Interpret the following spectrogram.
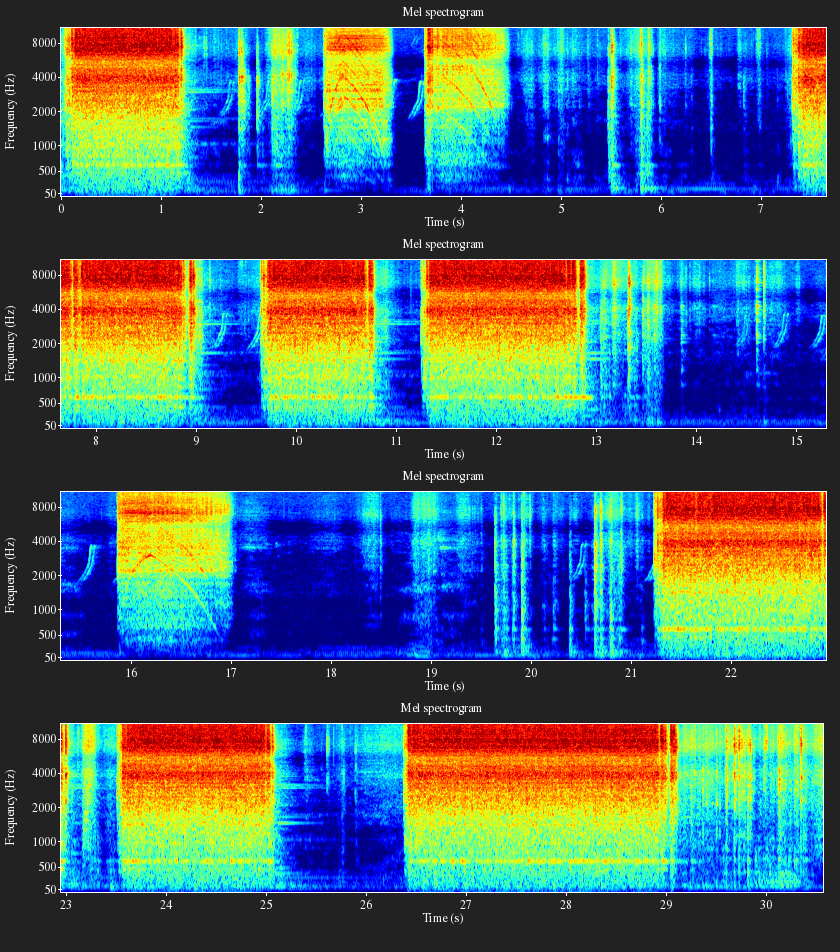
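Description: Impact wrench hammering in about eight bursts of one to two seconds each on a seized control-arm bolt. The bolt is too tight to break loose.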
